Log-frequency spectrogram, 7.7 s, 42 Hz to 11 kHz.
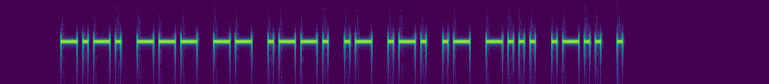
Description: Morse code, heard as a keyed tone, about 22 wpm, 700 Hz. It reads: COMPARABLE
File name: practice / 22wpm / 10 Letter Words - First 3 Letters Given - 22wpm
